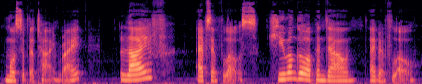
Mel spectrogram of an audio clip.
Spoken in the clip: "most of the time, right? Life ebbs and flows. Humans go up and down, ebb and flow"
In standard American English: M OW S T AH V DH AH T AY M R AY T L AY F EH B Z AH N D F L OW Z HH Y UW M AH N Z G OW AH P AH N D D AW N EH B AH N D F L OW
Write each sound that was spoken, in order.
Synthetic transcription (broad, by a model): M OW S T AH V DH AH T AY M R AY T L AY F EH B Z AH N F L OW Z HH Y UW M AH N G OW AH P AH N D D AW N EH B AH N F L OW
